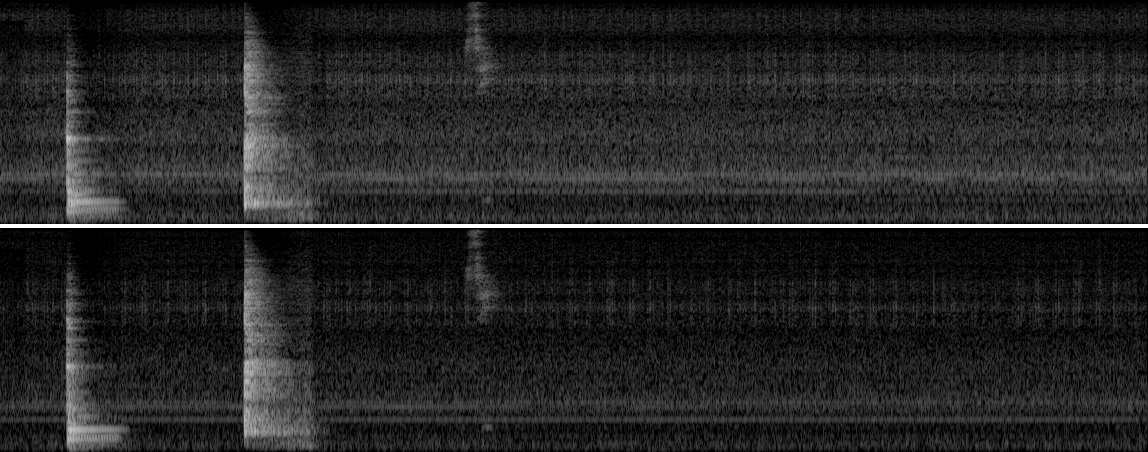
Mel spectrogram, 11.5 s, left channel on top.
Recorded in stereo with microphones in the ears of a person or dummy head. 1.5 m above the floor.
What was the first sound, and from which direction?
A piano, 20° left (ahead or behind).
